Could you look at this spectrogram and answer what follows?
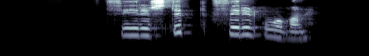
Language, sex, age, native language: Icelandic, female, 8, Icelandic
